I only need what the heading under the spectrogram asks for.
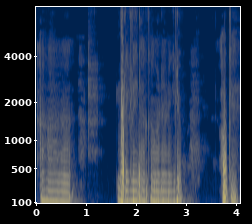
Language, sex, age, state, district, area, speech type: Malayalam, male, 18-30, Kerala, Idukki, rural, spontaneous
